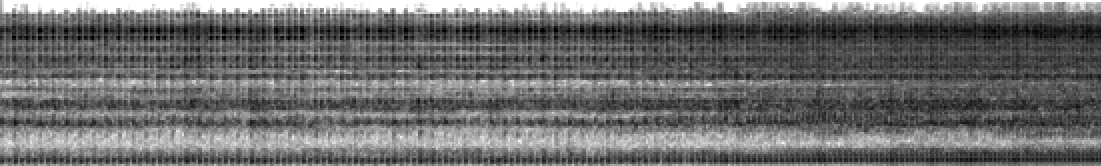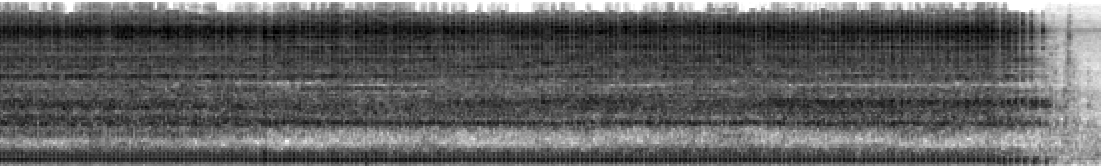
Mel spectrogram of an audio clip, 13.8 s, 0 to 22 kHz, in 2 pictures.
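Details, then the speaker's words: Old Honda GX35 four-stroke brush cutter that keeps failing to start: it buzzes high under throttle, then abruptly cuts out. The valve has been ruled out, and the carburetor is suspected of not delivering enough fuel and needing cleaning. "พี่น้องอันนี้ผมสันนิษฐานแล้วแก้ปัญหาแล้วคิดว่าน่าจะเกี่ยวกับคาบูต้องได้ล้างเนาะ"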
